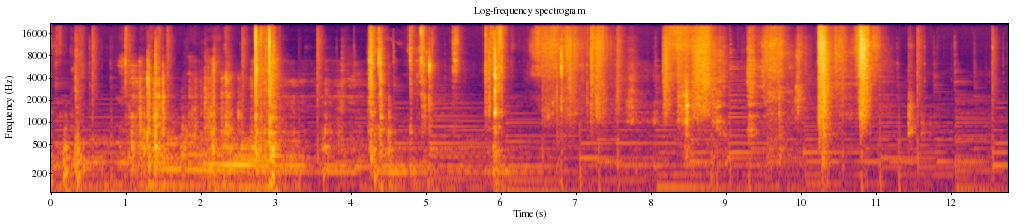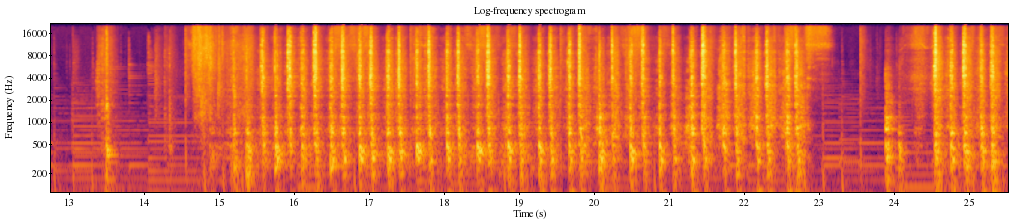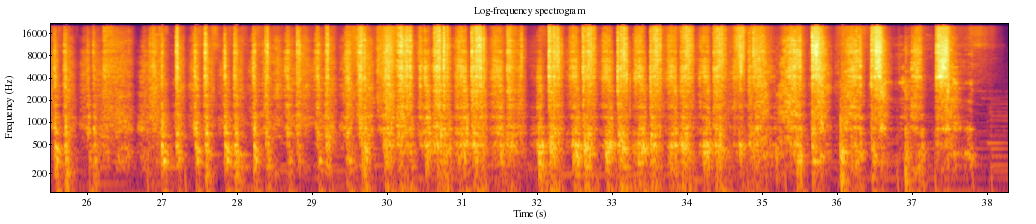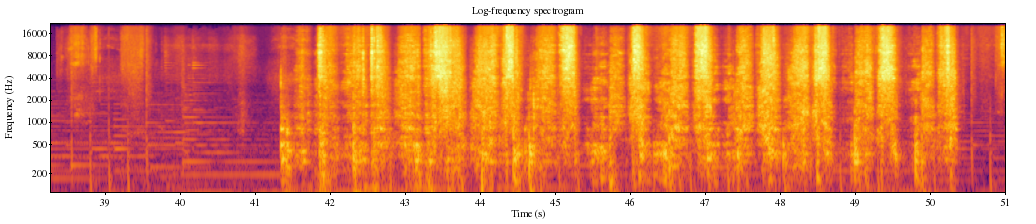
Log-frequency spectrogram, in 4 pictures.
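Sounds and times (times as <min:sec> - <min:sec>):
hand tool working wood: 0:00.0 - 0:11.7, 0:13.3 - 0:23.1, 0:23.9 - 0:39.6, 0:40.7 - 0:51.0.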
